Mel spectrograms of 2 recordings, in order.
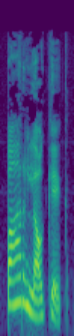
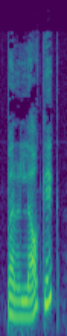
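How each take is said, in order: First: Said in the usual way. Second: परलौकिक with short "par"; mispronounced first vowel. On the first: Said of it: "शुद्ध". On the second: Shown as a demonstration. Teacher showing a common error, परलौकिक with short first vowel. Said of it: "अशुद्ध".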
